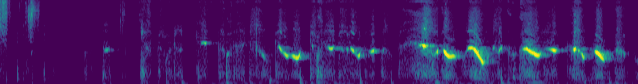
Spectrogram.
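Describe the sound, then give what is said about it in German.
A songbird's loud, shrill, flute-like whistling song in the countryside: a series of short fluting phrases that slide up and down in pitch, growing stronger and denser toward the end, with no voices. “laute, grelle Flötentöne. Über die, also außer vielleicht der Kleiber, wer ist so laut und massiv im Ohr? Ich kenne keinen hier bei mir in der Landschaft von den Singvögeln.”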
